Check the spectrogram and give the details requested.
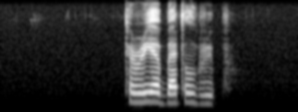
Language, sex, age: English, female, 22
